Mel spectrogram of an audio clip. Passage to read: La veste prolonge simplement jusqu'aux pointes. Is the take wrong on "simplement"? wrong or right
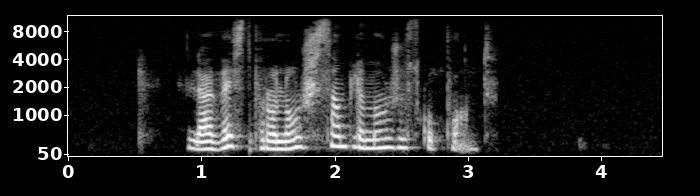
right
